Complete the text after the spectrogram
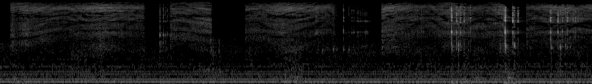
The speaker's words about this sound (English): Hope you like the smell of spray paint.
